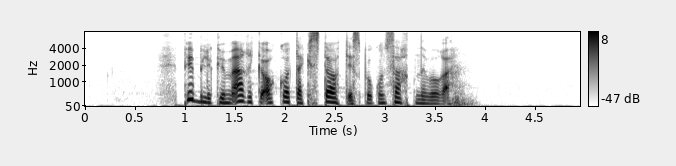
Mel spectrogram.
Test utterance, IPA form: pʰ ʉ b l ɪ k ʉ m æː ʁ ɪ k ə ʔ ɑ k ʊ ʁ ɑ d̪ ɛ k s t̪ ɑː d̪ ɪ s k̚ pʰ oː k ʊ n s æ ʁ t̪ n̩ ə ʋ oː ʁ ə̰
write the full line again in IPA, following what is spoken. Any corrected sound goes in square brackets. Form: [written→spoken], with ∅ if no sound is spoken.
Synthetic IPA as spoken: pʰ ʉ b l ɪ k ʉ m æː ʁ ɪ k ə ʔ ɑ k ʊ ʁ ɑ [d̪→t̪] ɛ k s t̪ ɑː [d̪→t̪] ɪ s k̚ pʰ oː k ʊ n s æ ʁ t̪ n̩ ə ʋ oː ʁ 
